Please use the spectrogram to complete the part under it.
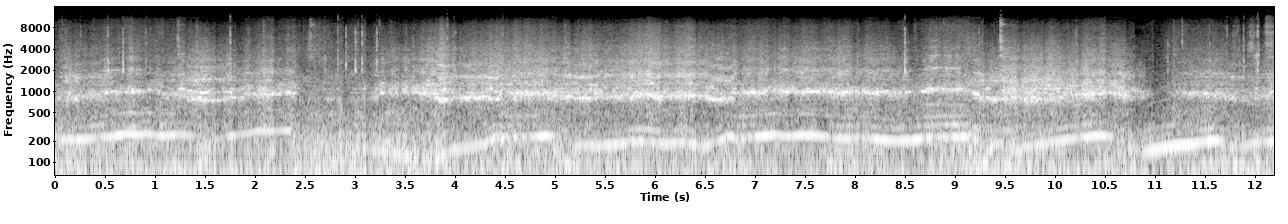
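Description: Prolonged tire squeal from a turbo RB25 R32 Skyline drift car, the engine note swooping up and down as the skid carries on loud and close for about twelve seconds, with no voices.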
